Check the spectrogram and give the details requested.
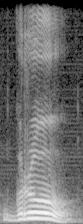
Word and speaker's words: grew: Then valar, grow, grow, grow, grew. It is not grew, grew. It rhymes with blue.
